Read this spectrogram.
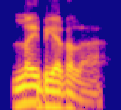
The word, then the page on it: labiovelar: British English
